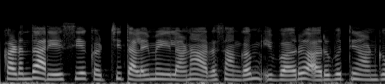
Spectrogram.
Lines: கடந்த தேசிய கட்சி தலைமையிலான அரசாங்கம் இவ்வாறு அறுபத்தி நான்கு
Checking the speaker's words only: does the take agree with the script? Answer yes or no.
yes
